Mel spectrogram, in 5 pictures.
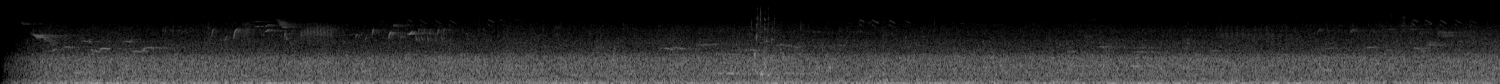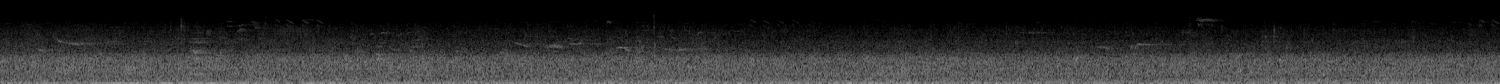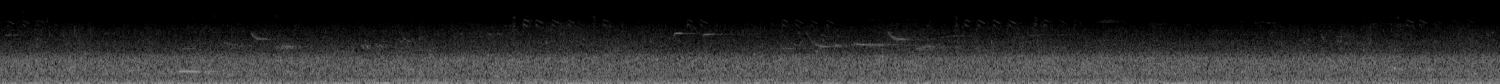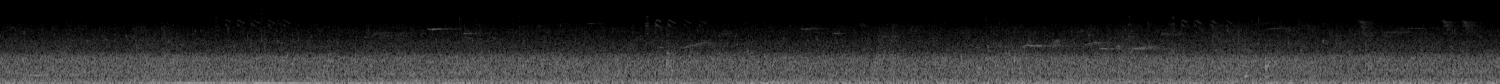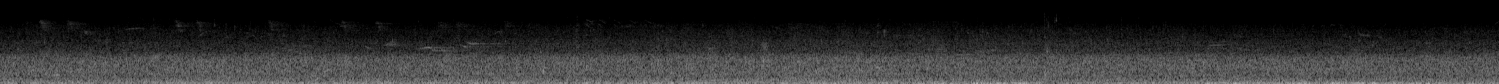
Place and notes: Woodin's Way, Oxford - on bridge over Castle Mill Stream
sound of water and city ambience heard on bridge over Castle Mill Stream
(Sony PCM D50)
Oxford, Oxfordshire, UK, 12 March 2014, 13:05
